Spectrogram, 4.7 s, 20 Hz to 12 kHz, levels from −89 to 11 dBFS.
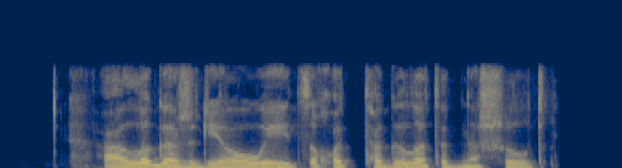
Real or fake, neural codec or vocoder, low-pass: fake; codec, 16 kHz, 8 kbps, FunCodec, trained on Chinese and English, 25 frames a second; 7.2 kHz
